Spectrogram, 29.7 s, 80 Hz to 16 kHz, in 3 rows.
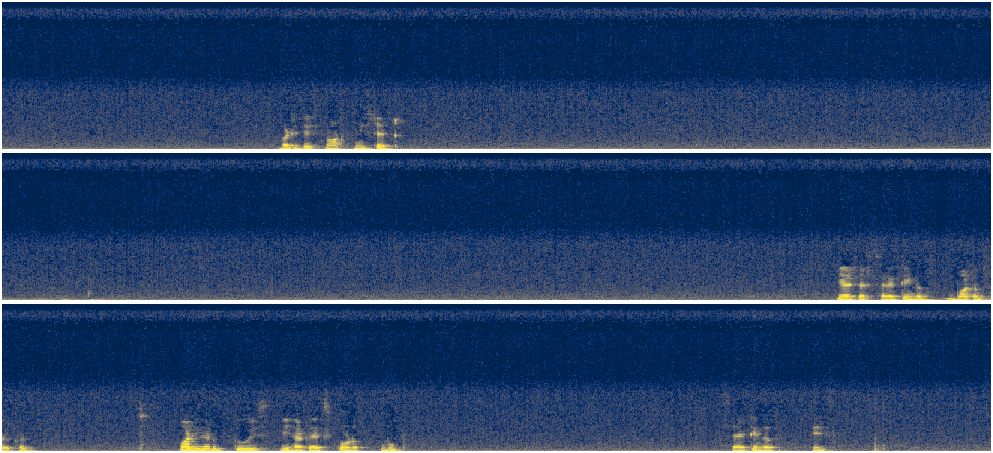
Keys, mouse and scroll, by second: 0.0 scroll down 1, 1.4 click, 1.8 middle click, 2.6-2.9 scroll down 1, 3.1 shift+middle click, 4.0 scroll up 1, 7.9 scroll down 1, 9.0 shift+middle click, 9.1 shift+middle click, 9.5-9.9 scroll up 1, 9.9 middle click, 11.4 click, 13.6 shift+click, 14.5 Delete, 15.0-15.8 scroll up 1, 15.8 click, 16.2 scroll down 1, 18.2 click, 18.9 scroll up 1, 20.5 shift+e, 21.0 click, 21.3 right click, 22.4 click, 22.8 click, 23.2-23.9 scroll down 1, 23.9 shift+middle click, 25.0 click, 29.1 space, 29.4-29.6 scroll down 1.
